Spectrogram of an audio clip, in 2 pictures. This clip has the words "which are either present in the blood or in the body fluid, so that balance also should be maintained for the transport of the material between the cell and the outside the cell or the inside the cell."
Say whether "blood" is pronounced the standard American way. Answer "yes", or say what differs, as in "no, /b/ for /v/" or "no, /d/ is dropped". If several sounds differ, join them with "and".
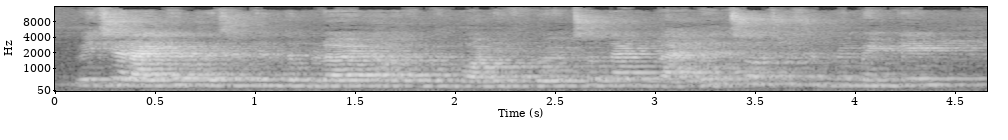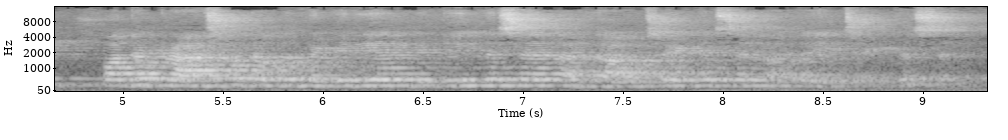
yes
